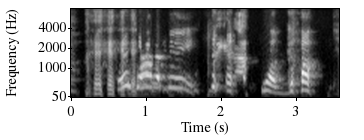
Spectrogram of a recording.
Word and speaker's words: Goff: No, Goff.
